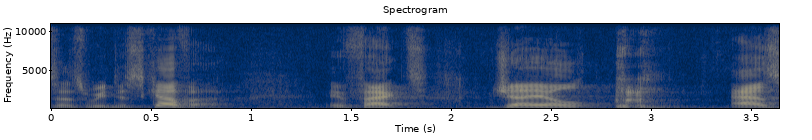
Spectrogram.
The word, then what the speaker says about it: Jael: In fact, Jael, as its own name, probably almost certainly means mountain goat as a single syllable. But were it broken into two syllables, Ya'el, it is, of course, Yah or Yahweh is God.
